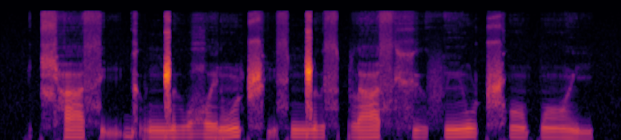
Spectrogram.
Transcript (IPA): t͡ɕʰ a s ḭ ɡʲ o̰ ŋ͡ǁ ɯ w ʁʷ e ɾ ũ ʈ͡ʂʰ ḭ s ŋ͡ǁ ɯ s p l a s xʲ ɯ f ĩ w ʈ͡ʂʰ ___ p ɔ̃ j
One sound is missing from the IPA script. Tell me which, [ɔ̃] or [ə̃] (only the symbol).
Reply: ɔ̃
